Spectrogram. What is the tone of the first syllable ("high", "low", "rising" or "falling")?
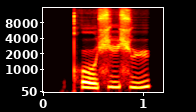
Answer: low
